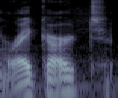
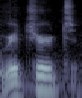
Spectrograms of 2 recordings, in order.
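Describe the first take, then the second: First: The surname begins with a 'rike' sound. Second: The surname begins with a 'rich' sound. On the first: The speaker calls it wrong. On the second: The speaker calls it right.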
